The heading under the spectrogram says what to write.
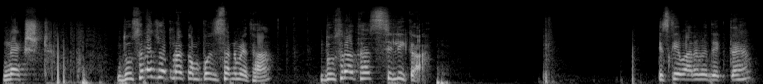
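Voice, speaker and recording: A male instructor giving a live online lecture, speaking slowly and softly on purpose and dictating notes by repeating key terms. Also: very high voice, a little hiss or hum. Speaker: exam-prep instructor.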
